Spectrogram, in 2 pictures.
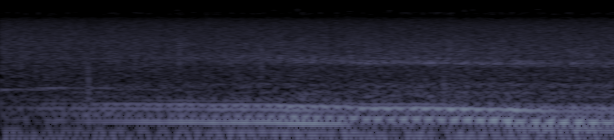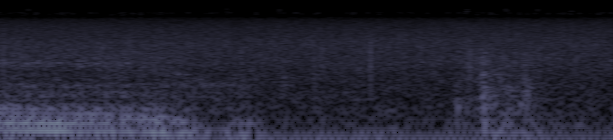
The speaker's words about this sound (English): The time is early evening, some weeks later. The scene, the street in front of Dr. Christian's office. His car pulls up to the curb.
